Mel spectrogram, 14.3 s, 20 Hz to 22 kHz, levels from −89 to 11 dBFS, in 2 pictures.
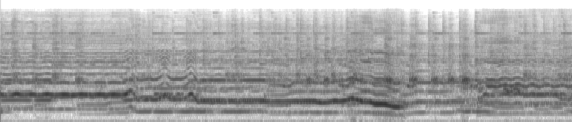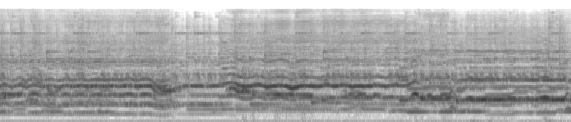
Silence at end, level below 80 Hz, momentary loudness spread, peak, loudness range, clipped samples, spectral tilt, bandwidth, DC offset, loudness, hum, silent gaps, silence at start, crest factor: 0 s; -58 dBFS; 6 LU; -4 dBFS; 4 LU; under 0.1%; 0 dB/octave; 16 kHz; under 0.1%; -20 LUFS; none; none; 0 s; 16 dB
